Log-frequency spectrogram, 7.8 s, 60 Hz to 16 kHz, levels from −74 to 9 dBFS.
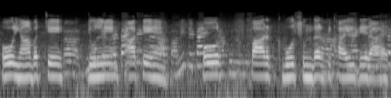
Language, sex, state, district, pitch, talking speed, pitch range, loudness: Hindi, female, Haryana, Jhajjar, 210 Hz, 105 wpm, 200-225 Hz, -14 LUFS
